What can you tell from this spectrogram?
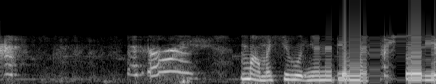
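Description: GSM full-rate codec, throughout: the speech has been through the original GSM speech coder, which models the vocal tract and excites it with a coarse, regularly spaced pulse train, discarding two of every three excitation samples. The damage is plainly audible as a buzzy, gravelly roughness on every voiced stretch, and nothing above 4 kHz survives, so sibilants and brightness are gone. The degree of coarseness fits the 13 kbps full-rate mode.

Robotic sound from repeated short buffers, from 3.15 s to the end: the speech turns into a rigid metallic buzz at a fixed 100 Hz that only loosely tracks the syllables. This is likely a playback path receiving audio too seldom and filling the gaps by looping the most recent short buffer, which fits a 10 ms buffer. Roughly two thirds or more of the real audio in this stretch is replaced by repeats.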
